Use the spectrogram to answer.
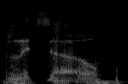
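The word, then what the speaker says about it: Blitzø: in it uhhuh sure blitzo the O is silent now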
